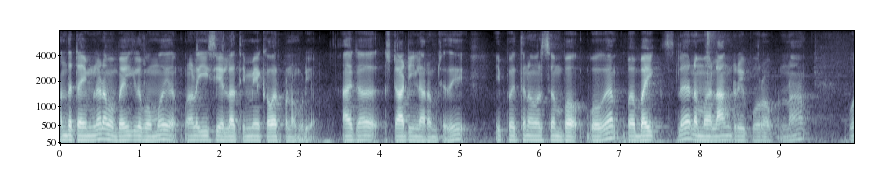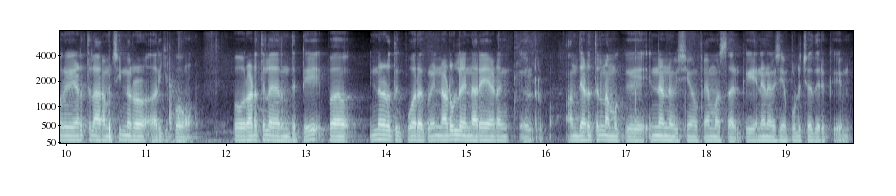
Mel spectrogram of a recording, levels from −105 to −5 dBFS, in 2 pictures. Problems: background sounds at intervals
